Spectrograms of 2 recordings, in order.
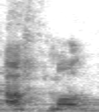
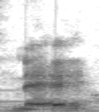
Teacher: the fact that it has voiceless nasals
